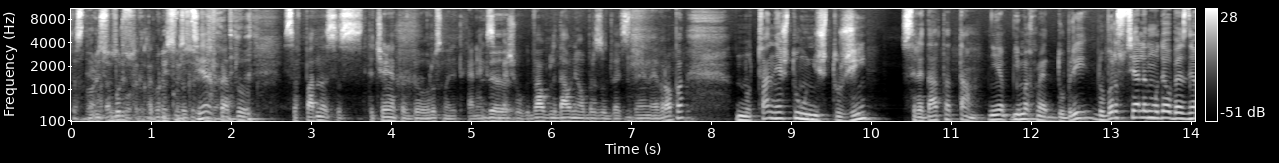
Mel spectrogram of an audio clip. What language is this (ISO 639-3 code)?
bul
